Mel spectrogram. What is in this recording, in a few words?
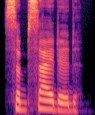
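"subsided", American English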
